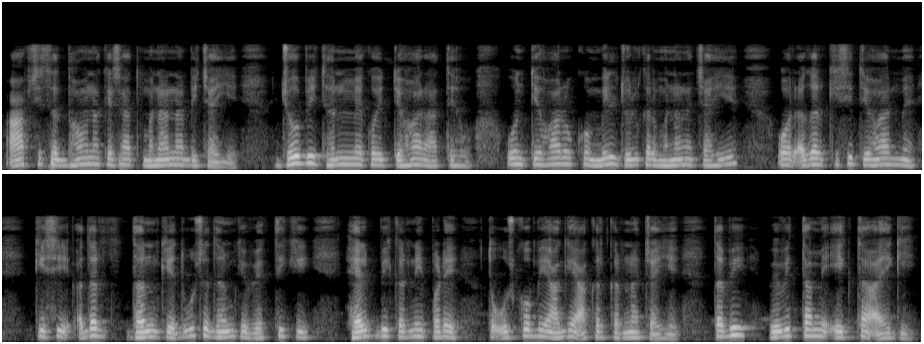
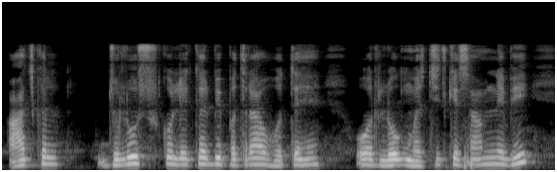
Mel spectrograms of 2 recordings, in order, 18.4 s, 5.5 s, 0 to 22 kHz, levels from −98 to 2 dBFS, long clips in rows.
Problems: none marked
